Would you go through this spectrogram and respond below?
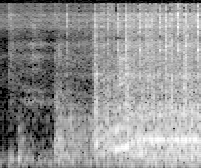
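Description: A sewing machine starts up partway through and runs with a steady, rising whir as it back stitches a three-layer fabric face mask, close by after a brief quiet opening.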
